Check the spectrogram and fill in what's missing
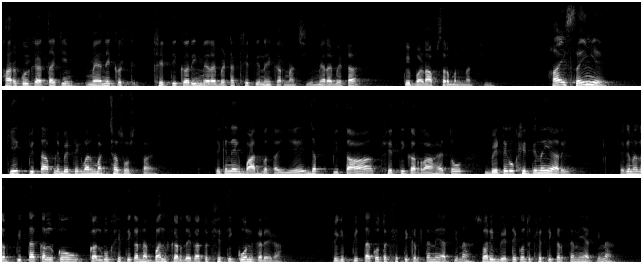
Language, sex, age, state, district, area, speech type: Hindi, male, 18-30, Madhya Pradesh, Betul, urban, spontaneous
